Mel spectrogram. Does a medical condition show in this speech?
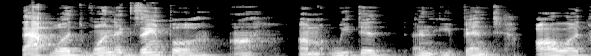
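Yes: cerebral palsy; affects speech a bit, viewer asked why talking like that.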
